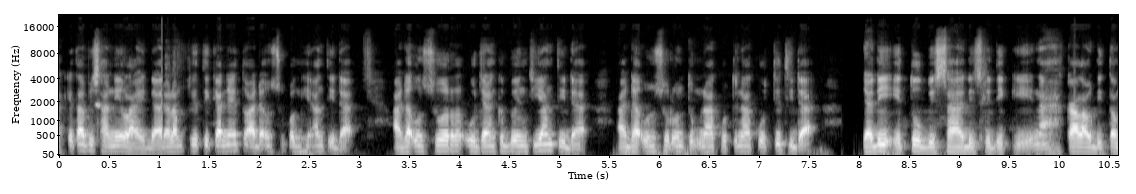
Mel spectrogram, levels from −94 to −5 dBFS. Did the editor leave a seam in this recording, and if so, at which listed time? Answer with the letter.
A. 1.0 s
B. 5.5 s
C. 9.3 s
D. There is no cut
A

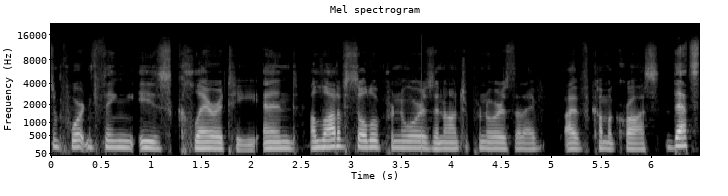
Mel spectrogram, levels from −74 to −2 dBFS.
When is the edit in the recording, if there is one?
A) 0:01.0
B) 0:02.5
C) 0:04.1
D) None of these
B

